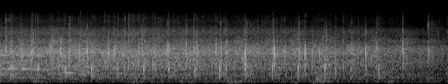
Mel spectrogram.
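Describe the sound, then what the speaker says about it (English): An awards-ceremony audience gives a round of applause for honoree Nora Gomez Saxon, a full, continuous burst of clapping from many hands at moderate volume, with a few louder claps near the end. "Let's give a round of applause to Nora Gomez Saxon."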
